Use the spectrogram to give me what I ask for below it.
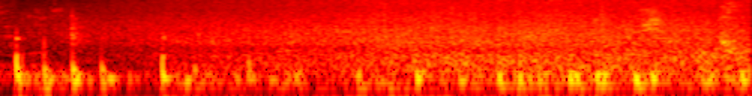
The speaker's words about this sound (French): Ouais, bravo, c'était la mer.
